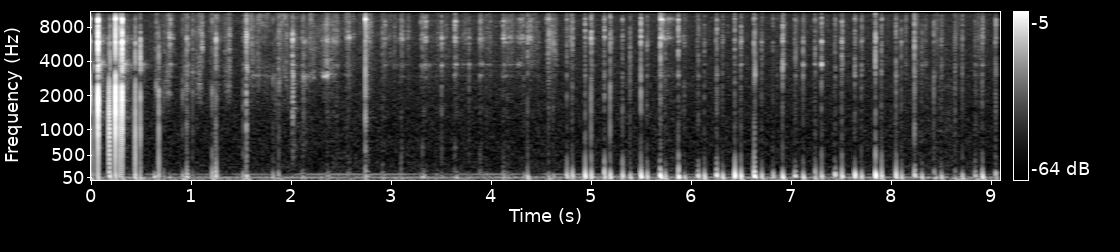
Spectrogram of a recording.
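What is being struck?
Round bamboo lid.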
